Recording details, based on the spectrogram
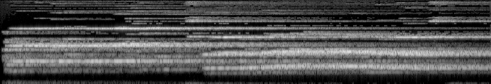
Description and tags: This is my first noise I've ever uploaded, so any tips to improve this or any future sounds are welcome. The original sound came from a subway car screeching to a halt and it was edited with Audacity and Adobe Premiere. Enjoy!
